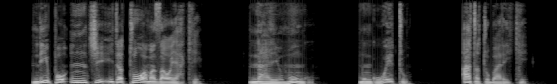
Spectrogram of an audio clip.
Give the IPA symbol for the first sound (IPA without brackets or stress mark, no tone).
n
